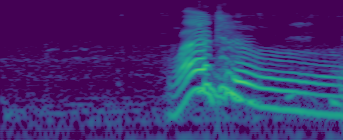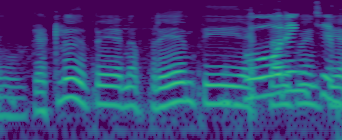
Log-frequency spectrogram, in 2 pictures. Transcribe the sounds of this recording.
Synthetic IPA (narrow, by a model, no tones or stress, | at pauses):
ʋaʈu | keʈlut̪enɐpɾeːmt̪iekajmeɳʈi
